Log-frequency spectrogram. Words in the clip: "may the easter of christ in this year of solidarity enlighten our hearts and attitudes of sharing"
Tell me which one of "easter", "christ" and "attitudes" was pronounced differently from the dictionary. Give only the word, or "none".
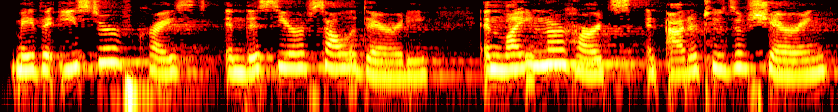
none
